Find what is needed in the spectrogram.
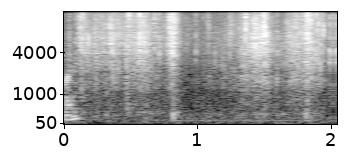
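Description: Crinkling, rustling wrapping as a package of fabric is worked open by hand, in irregular bursts.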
